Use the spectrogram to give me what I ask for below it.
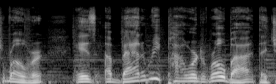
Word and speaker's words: RVR: your house the rover spelled rvr but pronounced rover is a battery-powered robot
